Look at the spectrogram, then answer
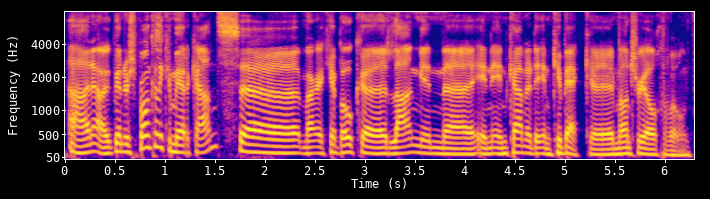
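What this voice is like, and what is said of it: Fluent Dutch with foreign accent. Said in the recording (Dutch): “Je spreekt heel goed Nederlands, maar wel met het accent.”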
